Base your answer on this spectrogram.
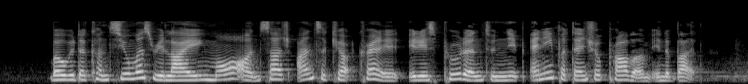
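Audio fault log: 4.02 to 7.48 s, adaptive stream at a lower bitrate: at 4.02 s the speech suddenly goes swirly with no gap, which fits the stream switching down from roughly 96 to 32 kbit/s AAC for the rest of the clip.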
